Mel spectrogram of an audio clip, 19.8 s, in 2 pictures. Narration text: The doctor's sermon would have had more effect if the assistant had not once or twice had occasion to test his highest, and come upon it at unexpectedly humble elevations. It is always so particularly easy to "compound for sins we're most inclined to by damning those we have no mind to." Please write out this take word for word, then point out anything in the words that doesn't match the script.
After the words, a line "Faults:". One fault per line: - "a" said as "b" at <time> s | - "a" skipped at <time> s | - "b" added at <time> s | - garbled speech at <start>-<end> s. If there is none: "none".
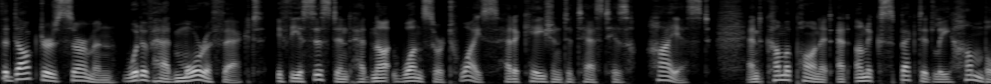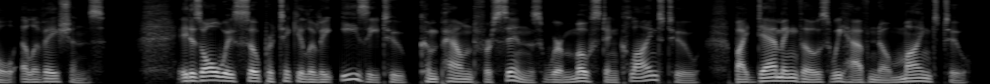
The doctor's sermon would have had more effect if the assistant had not once or twice had occasion to test his highest, and come upon it at unexpectedly humble elevations. It is always so particularly easy to "compound for sins we're most inclined to by damning those we have no mind to."
Faults:
none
